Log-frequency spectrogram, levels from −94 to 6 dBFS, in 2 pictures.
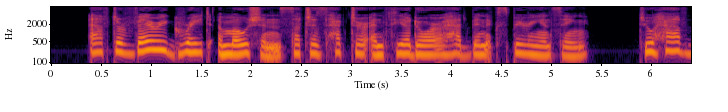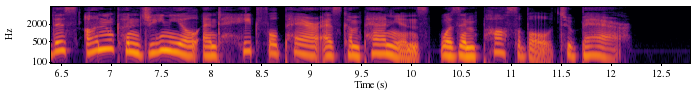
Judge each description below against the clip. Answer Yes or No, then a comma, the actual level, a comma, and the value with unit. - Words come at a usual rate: No, slow, 115 wpm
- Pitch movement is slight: No, average, 3.9 semitones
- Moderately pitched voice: No, high, 195 Hz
